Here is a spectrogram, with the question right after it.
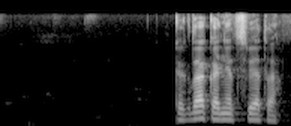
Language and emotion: Russian, neutral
